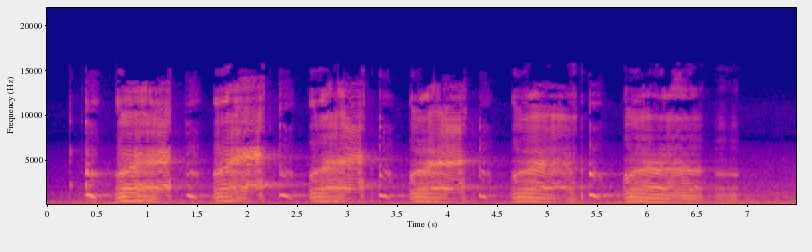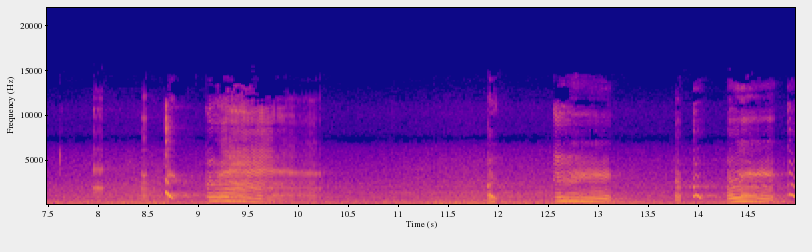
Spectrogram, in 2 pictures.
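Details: Newborn: repeated loud, high-pitched wails in short bursts with brief pauses between them; a vigorous, normal newborn cry.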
